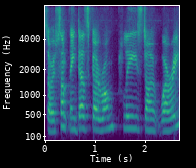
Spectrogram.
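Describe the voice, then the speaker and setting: Talking at a moderate pace, a woman with an Australian accent has a fairly high pitch. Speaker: webinar moderator. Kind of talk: webinar moderation. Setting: video call.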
